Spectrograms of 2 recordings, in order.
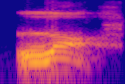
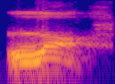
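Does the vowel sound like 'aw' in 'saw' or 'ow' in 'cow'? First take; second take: aw; aw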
